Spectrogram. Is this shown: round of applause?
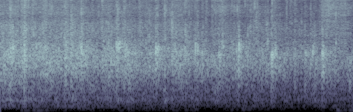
yes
